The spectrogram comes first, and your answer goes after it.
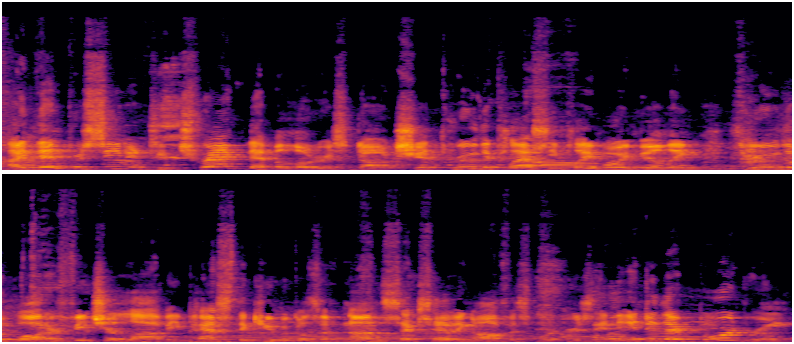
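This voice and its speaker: Animated, high-pitched American man telling stories. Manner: theatrical, deliberate pauses and emphatic delivery. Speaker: storyteller performing own written piece. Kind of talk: comedic live storytelling, read from script. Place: theater stage before an audience. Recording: roomy live stage recording. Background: audience laughter.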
